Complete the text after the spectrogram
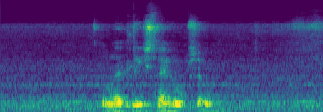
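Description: A young man speaks briefly and close by, in a small echoing room.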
